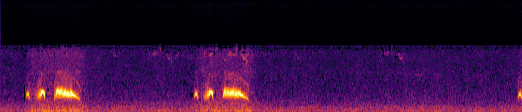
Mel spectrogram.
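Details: Spotted dove cooing for luring other doves: two full phrases of short, short, long descending coo about three seconds apart, then silence and the start of a third note at the end.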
